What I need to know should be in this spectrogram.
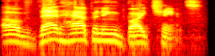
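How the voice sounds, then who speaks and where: A man's voice: mid-range voice, a little slow, no echo. A man hosting a Bible study show, telling folksy jokes and stories in casual chat. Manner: joking storyteller, folksy. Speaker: Bible teacher and show host.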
